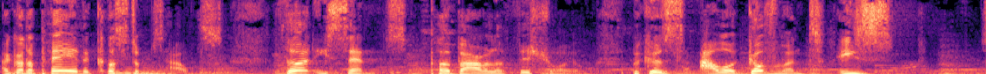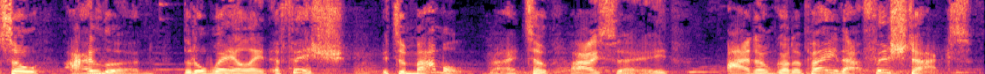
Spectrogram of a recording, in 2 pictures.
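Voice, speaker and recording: An actor playing an arrogant, gruff Gilded Age tycoon villain in a comedic period audio drama, sneering and bombastic in slangy talk. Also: male voice, fairly high pitch, big pitch swings, moderate pace, a bit bright, soft background music. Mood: impatient, scheming.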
